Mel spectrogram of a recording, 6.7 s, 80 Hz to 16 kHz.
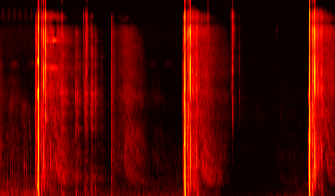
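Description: Three shots from a 3-inch .357 revolver, about three seconds apart, each trailing off in a short echo. A brief ring from a struck steel target follows the first.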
